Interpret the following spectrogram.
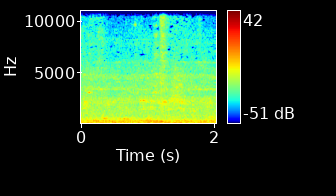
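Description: Steady background noise with a constant low hum, in a pause between spoken sentences.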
